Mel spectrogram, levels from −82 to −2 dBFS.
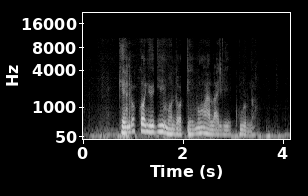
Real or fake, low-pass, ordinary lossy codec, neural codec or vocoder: fake; 10.8 kHz; none; codec, 24 kHz, 1.5 kbps, HILCodec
